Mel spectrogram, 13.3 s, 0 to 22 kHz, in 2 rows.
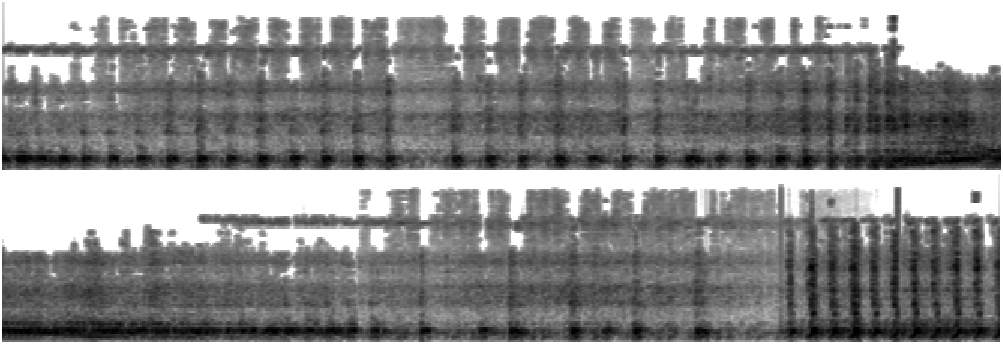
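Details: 1998 Pontiac Firebird Trans Am WS7 V8 with new NGK plugs, new plug wires, a working de-screened MAF and cat temps checked fine: cranks and catches, then idles with an uneven, stumbling, surging pulse; still misfiring.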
